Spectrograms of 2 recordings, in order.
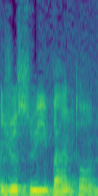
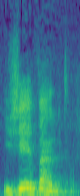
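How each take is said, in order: First: Je suis vingt ans drawn out slowly as the wrong version; wrong form, slowly. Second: Said in the usual way. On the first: Shown as a demonstration. Teacher shows learners the wrong way, slowly. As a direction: stretch out the mistake slowly so it's clear.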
